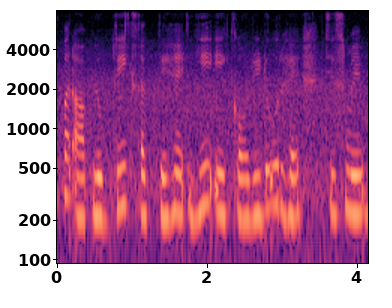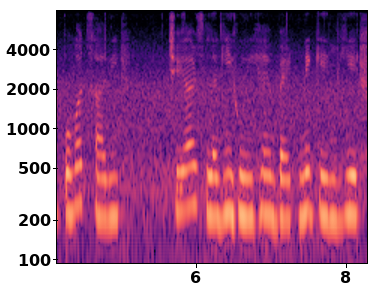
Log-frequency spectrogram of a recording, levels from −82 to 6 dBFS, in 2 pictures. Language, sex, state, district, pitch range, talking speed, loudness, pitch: Hindi, female, Bihar, Jamui, 215-230 Hz, 145 wpm, -16 LUFS, 220 Hz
